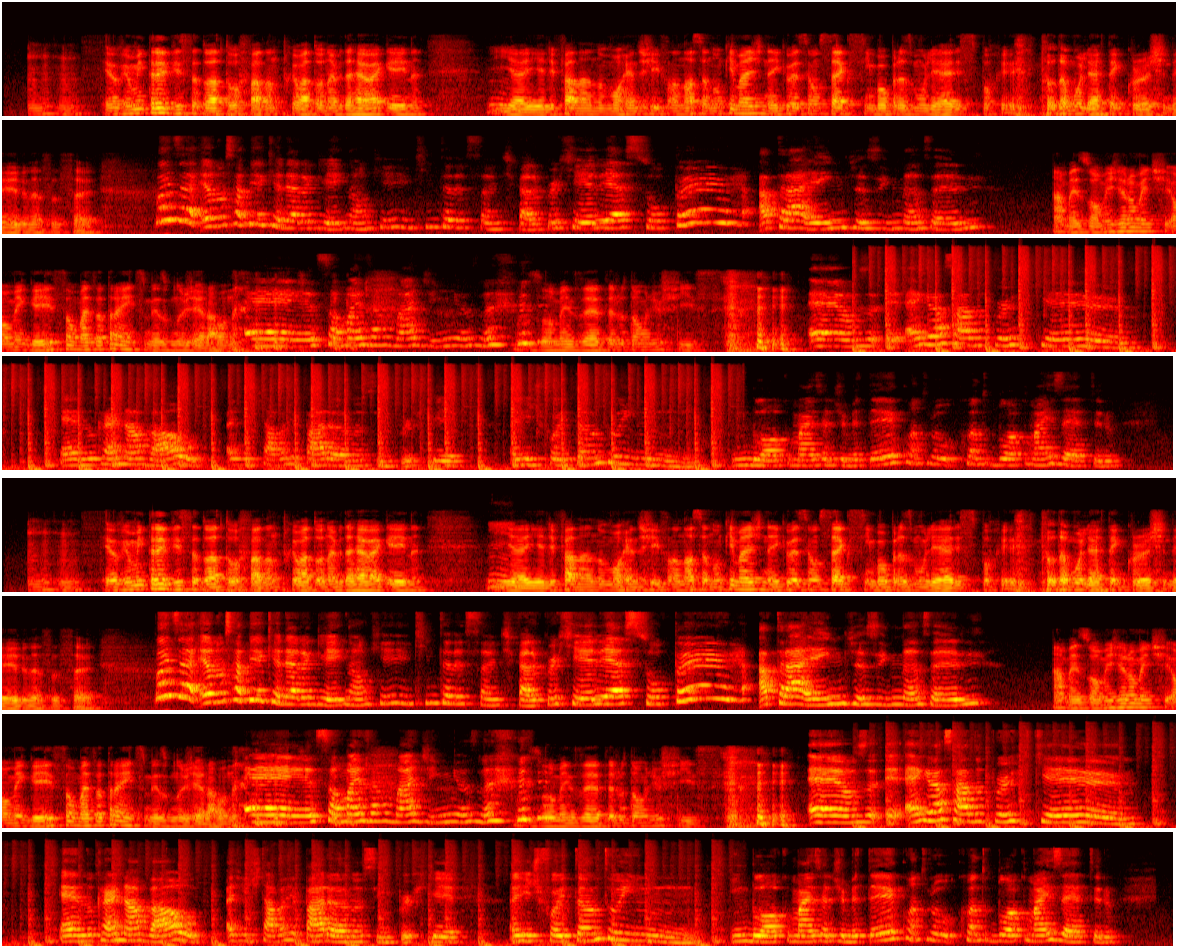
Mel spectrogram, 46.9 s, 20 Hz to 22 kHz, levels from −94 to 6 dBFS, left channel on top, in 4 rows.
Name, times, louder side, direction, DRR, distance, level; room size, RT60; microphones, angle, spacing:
voice 1, 0.2-13.1 22.2-25.9 26.9-27.3 28.6-31.4, right 2 dB, 5° right, 0.5 m, -34 dB
voice 2, 4.8-5.2 13.3-21.6 25.9-29.0 31.5-34.9 35.8-39.8 40.3-42.2 42.5-46.4, right 6 dB, 80° right, 0.3 m, -33 dB
sound 1, 32.0-42.6, left 3 dB, 90° left, 0.5 m, -43 dB
3.5 x 2.1 x 2.5 m
head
